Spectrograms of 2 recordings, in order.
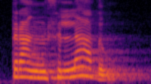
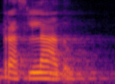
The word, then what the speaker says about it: traslado: por decir a ficción translado y lo correcto es decir traslado aereopuerto y lo correcto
